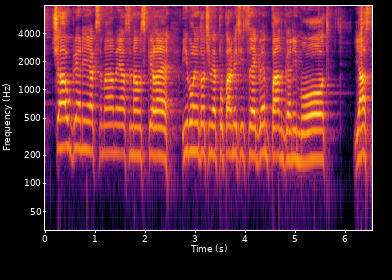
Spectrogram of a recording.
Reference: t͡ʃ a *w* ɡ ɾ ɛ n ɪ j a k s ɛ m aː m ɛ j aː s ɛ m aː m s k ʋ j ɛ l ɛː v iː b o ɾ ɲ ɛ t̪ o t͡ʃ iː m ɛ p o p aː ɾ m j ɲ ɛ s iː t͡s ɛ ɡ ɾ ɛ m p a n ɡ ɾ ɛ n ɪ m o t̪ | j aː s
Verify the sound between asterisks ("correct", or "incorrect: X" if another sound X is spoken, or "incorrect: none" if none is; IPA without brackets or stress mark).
correct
